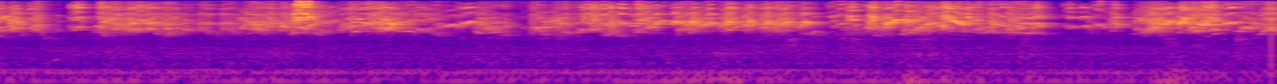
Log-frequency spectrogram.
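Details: A crowded mix of budgerigars and lovebirds: continuous high twittering and squeaks, swelling and fading in short waves over about eight seconds.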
